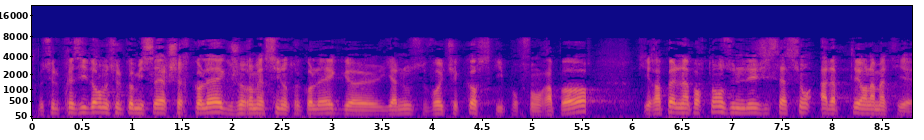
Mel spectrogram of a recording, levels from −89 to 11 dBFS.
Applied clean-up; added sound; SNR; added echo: none; none; none; none.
